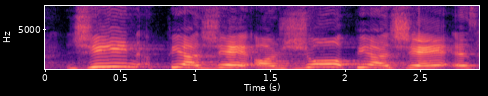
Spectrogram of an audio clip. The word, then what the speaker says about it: Piaget: g uh plus 50 she's absolutely right jean piaget or joe piaget is how some of them pronounce it he is actually the person who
